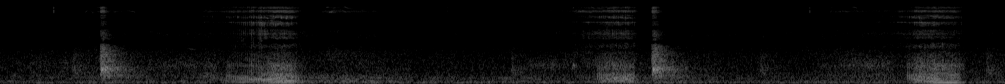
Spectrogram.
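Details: Foal aged 3½ weeks, by an AQHA sire, who snores like this all the time: slow, rough snoring, about three snores over ten seconds, recurring with each breath during sleep.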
